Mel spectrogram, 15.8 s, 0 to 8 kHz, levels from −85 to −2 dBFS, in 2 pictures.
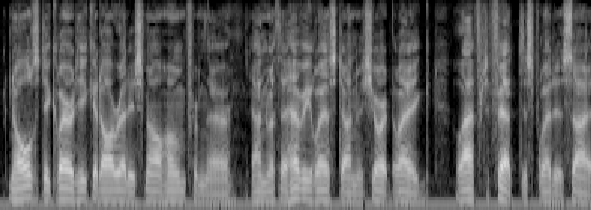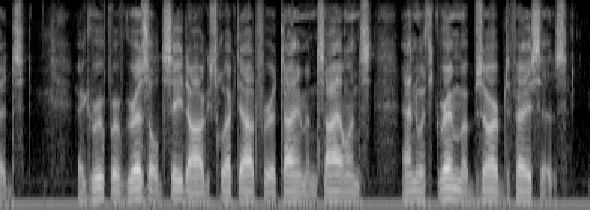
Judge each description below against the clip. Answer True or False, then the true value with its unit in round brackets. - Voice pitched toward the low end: True (95 Hz)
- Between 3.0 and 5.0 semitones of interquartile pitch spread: False (2.5 semitones)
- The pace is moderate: True (160 wpm)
